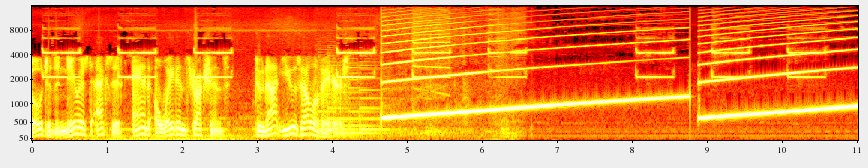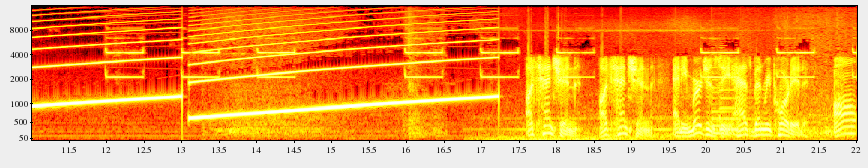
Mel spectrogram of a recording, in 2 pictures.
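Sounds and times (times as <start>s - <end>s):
alarm whoop tone rising sweeps: 4.1s - 19.2s.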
